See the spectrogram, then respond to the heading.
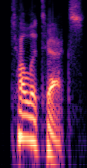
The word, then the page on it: Teletex: American English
